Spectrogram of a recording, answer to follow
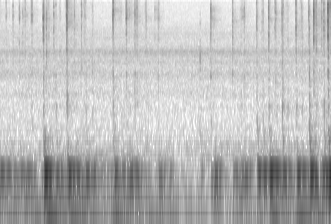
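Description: Typing on a computer keyboard: quick runs of keystrokes with a low thud under each, easing off briefly about halfway through.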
